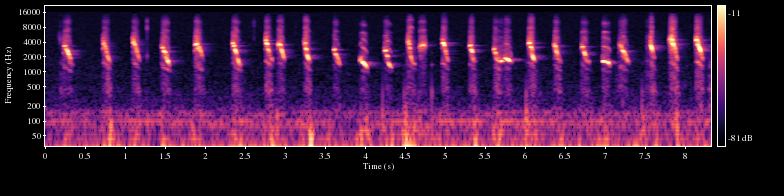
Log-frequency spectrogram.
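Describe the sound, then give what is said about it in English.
A voice imitates sparrows with a quick, steady run of about twenty sharp, high chirps, fairly loud, over a faint low hum with no talking. “So, yeah, so some of the birds, things like sort of sparrows where you've got like”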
